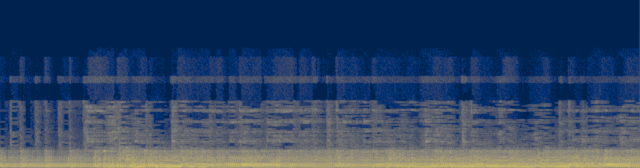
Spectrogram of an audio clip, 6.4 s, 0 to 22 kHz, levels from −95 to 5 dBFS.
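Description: No technical faults can be heard anywhere in this recording.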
